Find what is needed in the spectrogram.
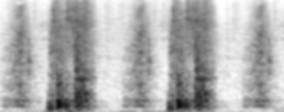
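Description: Two clipboards taped back to back being flipped over quickly, twice, about a second apart, each flip a short rush of paper-and-board noise.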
